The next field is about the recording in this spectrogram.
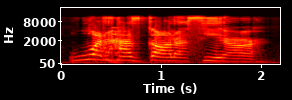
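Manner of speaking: thundering, booming giant voice, very slow. Narrator reads the giant's line as he walks forward, booming giant voice. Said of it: "His booming voice rolled around the walls".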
